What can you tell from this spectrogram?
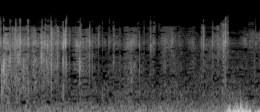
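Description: Crackly paper rustling fills the first couple of seconds, then a single dull, low thud lands near the end as a squish ball and a sheet of paper, dropped together by hand, hit the floor at the same time.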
